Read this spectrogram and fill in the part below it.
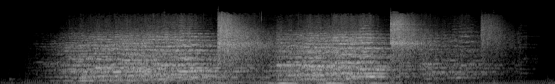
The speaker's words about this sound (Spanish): Y que no se nos olvide invitar al látigo porque si no lo invitamos es capaz de que nos da de latigazos. Que venga el látigo.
